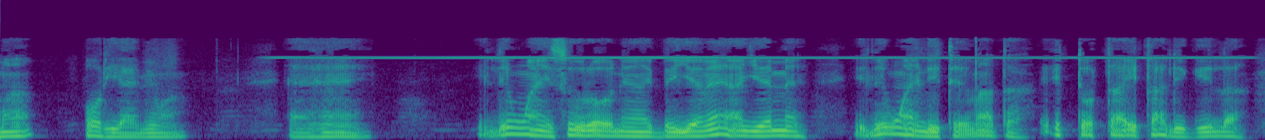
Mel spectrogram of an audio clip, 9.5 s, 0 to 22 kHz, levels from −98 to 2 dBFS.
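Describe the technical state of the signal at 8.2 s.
A feedback whistle runs from 1.9 s to the end of the clip, so it is present at 8.2 s: a thin, steady tone at 4 kHz sits about 20 dB beneath the speech, swelling and fading slowly in level. It is likely a loudspeaker-to-microphone loop held just short of runaway.

AAC compression damage is also present at 8.2 s, as it is throughout. Nothing remains above 7.1 kHz, and the speech sounds dull and smeared, with a fizzy, warbling edge on sibilants. That fits AAC-LC at around 32 kbps quantising too coarsely.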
